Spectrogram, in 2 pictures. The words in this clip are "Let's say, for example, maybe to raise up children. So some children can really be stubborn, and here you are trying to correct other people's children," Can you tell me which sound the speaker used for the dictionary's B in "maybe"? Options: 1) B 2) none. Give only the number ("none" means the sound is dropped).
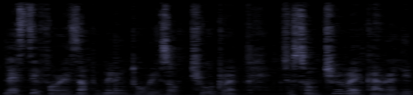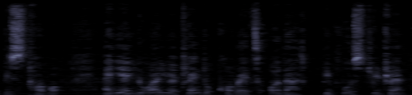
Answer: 2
